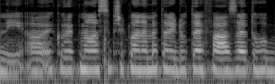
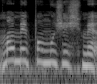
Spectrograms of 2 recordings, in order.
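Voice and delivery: put-on child asking; 7 semitones higher than usual. Child voiced asking mom.

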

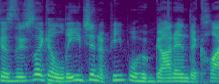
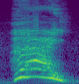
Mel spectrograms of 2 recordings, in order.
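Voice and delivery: high, loud yell; shouting capitalized words; 13 semitones higher, 4 dB louder than usual. Shown as a demonstration. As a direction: bark it like a football cheer. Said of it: "so I assume I'm supposed to yell it".

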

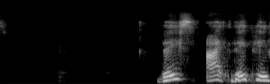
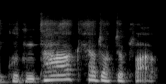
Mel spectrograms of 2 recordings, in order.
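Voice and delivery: German reply; 4 semitones higher than usual. Retold or imitated. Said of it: "and I say".

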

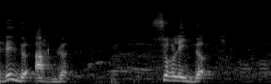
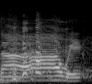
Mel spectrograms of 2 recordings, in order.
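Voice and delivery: dock worker voice; 2 semitones higher, 4 dB louder than usual. Acted.

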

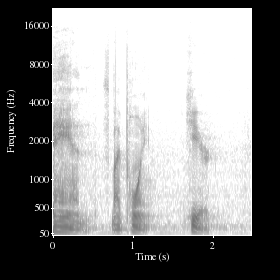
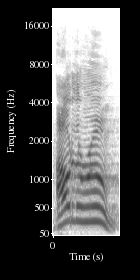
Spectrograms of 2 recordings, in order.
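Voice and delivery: high, loud royal command; commanding proclamation; 14 semitones higher, 14 dB louder than usual. Retold or imitated. Joseph clearing the room for his brothers, a high loud command. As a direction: order everyone out of the room. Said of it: "like he was just making this proclamation".

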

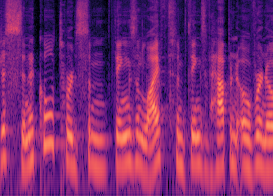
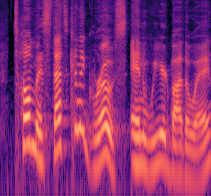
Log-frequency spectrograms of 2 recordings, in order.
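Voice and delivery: raised, louder, put-on complaining; mock frustration; 4 semitones higher, 6 dB louder than usual. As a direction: act out a disgusted, impatient telling-off. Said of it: "He's not frustrated. He's not going".

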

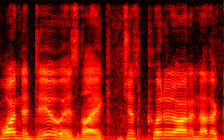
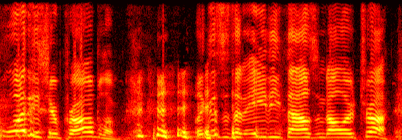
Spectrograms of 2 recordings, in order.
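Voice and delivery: higher, louder mock outrage; exasperated yell; 7 semitones higher, 10 dB louder than usual. Truck owner yelling about his expensive truck, in higher, louder mock outrage. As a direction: rant about the pricey truck. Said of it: "And he was like".

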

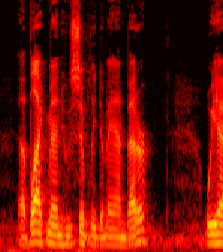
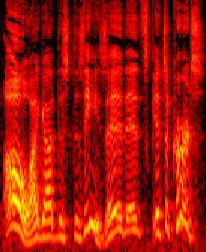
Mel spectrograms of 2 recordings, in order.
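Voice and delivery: mock dismayed patient; 10 semitones higher, 4 dB louder than usual. Voicing a diagnosed person.

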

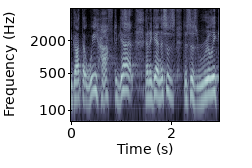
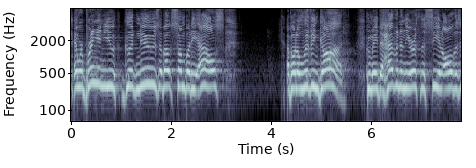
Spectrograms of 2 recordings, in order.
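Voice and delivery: crying out; 6 semitones higher, 4 dB louder than usual. Retold or imitated. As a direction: plead with the crowd at full voice. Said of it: "crying this".

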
